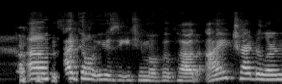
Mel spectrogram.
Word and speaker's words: Ichimoku: Yeah, I don't want to pronounce it because it's gonna make me sound like I'm it's ICH. Ichimoku.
